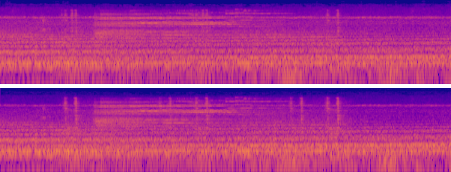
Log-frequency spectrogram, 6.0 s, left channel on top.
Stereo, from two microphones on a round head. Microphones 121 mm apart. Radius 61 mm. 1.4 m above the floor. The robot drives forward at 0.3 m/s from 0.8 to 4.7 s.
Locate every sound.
0.0 s a helicopter: 45° left (ahead or behind)
1.2 s breaking glass: 15° left (ahead or behind); by 4.0 s 10° left (ahead or behind)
